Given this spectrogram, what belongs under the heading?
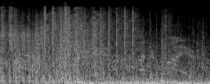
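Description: A heavy shootout in a shooter video game, with dense, continuous rapid gunfire that stays loud and close throughout.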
